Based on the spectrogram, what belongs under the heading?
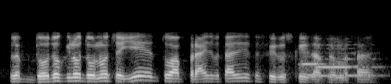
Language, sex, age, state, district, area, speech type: Hindi, male, 30-45, Uttar Pradesh, Sonbhadra, rural, conversation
